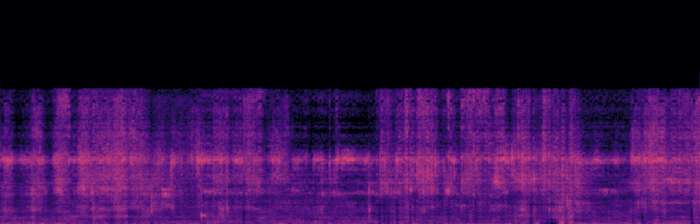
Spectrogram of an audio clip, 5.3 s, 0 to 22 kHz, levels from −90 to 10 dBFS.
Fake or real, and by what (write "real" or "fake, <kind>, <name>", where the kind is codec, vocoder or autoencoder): fake, codec, SNAC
